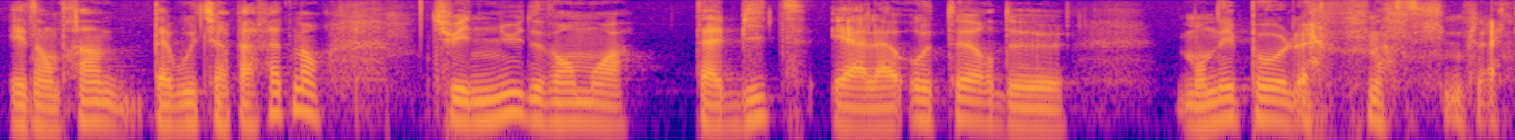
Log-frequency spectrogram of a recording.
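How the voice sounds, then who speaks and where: Man, young adult, lowish voice, podcast host, rambling casual storytelling, frequent laughs. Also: normal speed, a little mellow. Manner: chatty, laughing, many restarts and fillers.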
